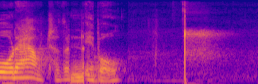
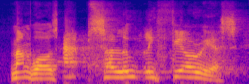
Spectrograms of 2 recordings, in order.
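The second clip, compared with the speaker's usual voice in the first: usual speaking voice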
